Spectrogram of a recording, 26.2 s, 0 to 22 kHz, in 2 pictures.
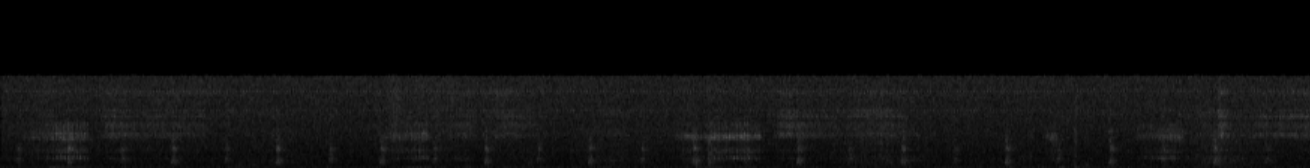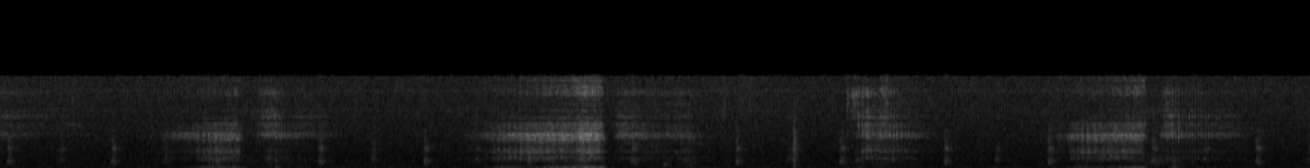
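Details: Weimaraner dog snoring softly and regularly during a Sunday nap, roughly 17 breaths a minute, against quiet room noise.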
